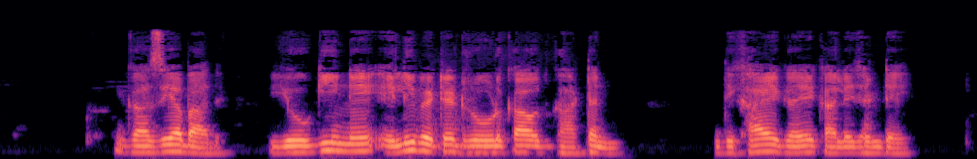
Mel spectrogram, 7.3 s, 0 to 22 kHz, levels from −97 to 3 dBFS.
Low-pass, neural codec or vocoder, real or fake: 10.8 kHz; none; real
